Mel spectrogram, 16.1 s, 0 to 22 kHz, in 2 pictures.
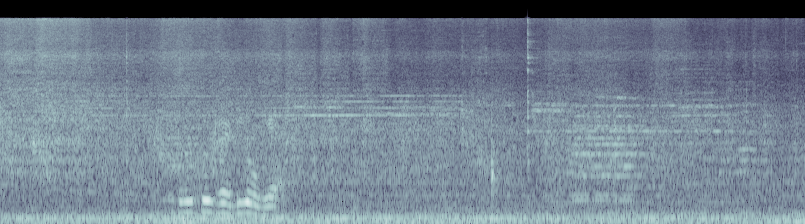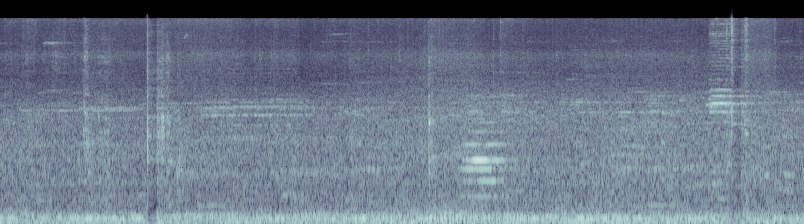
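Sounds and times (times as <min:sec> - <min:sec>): spoon stirring thick mash: 0:01.1 - 0:06.0.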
